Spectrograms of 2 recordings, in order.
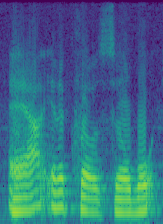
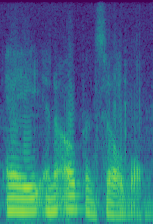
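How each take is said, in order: First: A said "aa" as in cat; short A sound. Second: A said as its letter name, "ay"; long A sound. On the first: Teacher demonstrating closed syllables, A as short "aa". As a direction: say A short, not as the letter name. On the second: Teacher demonstrating open syllables, A as long "ay". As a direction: say A long, as in game. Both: Shown as a demonstration.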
